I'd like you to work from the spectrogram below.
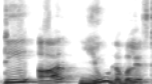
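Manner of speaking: "T R U double S" letter by letter, drawn out; spelling out slowly. Shown as a demonstration. Teacher spelling the truss term for students, slowly, letter by letter.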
